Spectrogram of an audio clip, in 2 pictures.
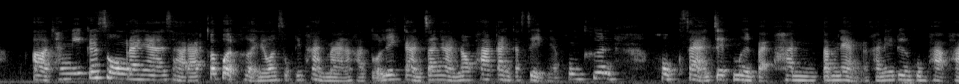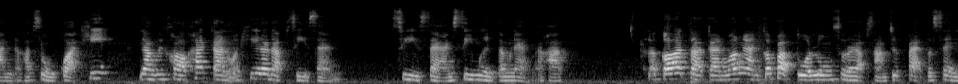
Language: Thai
